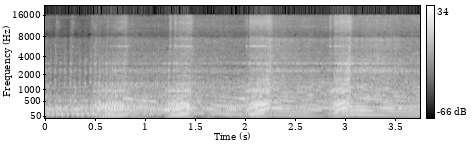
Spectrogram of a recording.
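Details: Tuned Simson S60/4 12V two-stroke motorcycle, 60cc four-port: crisp blips rising and falling cleanly about four times, back to steady idle; healthy, responsive engine, normal revving.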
